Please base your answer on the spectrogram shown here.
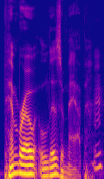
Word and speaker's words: pembrolizumab: The other, I'm going to try to pronounce this one too. Pembrolizumab.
